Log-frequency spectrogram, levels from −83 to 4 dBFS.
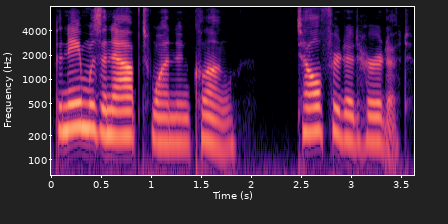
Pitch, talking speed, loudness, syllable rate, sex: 190 Hz, 200 wpm, -18 LUFS, 4.8 syllables/s, female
